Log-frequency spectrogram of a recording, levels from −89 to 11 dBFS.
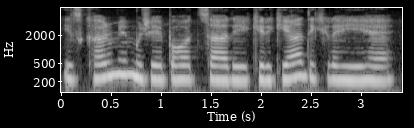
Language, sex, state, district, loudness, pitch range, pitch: Hindi, female, Arunachal Pradesh, Lower Dibang Valley, -14 LUFS, 215-235 Hz, 225 Hz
